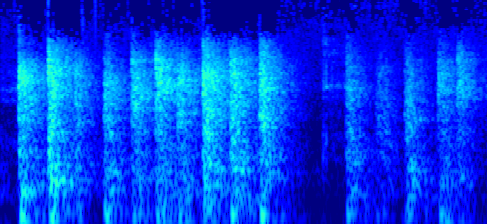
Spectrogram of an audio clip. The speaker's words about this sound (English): That's him rolling out of bed and banging his bedroom door.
